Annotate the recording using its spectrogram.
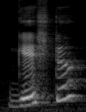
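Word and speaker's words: guest: The letter you इज not pronounced when it comes after ji and before A vowel in a word. देखिए यदि जो है यू जी के बाद आए और यू किसी वोवेल के पहले हो, उस कंडीशन में हमें यू को साइलेंट रखना है। देखिए तब क्या हो जाएगा, ये गाइड, गेस्ट, गार्ड, गेस, इस तरीके से हो जाएगा। हमने यू को कहीं पर भी नहीं पढ़ा।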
